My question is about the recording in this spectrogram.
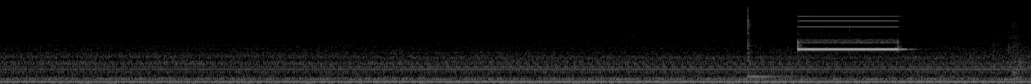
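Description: KitchenAid Superba oven's control panel sounding a single loud, steady electronic beep about one second long near the end, signalling that the oven has finished preheating to 400°F. A steady low hum runs underneath throughout.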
